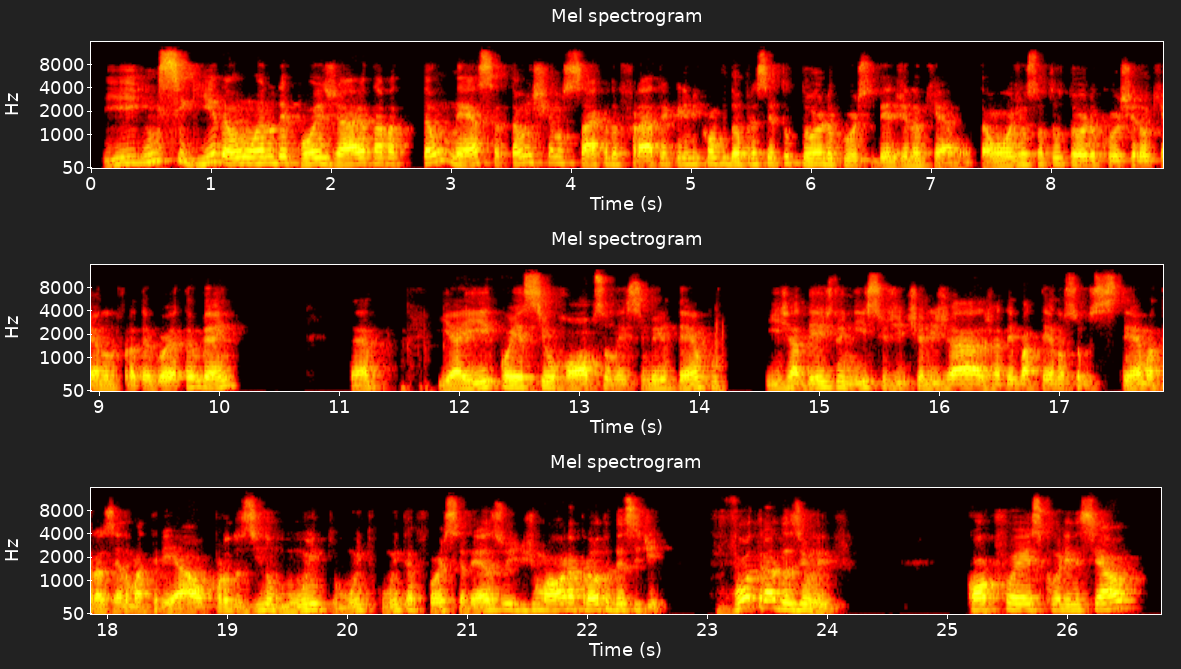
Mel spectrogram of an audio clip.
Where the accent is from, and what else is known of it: Mato Grosso, Brazil; born or raised there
